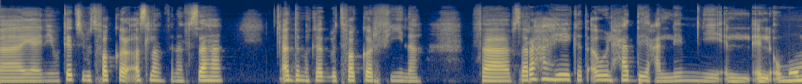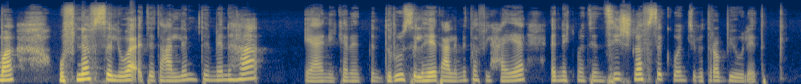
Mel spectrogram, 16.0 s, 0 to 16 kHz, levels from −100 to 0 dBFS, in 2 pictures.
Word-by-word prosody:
ما 155 Hz, 0 st, +1 dB
يعني 155 Hz, +1 st, -3 dB
ما 160 Hz, -, -15 dB
كانتش 210 Hz, +2 st, 0 dB
بتفكّر 190 Hz, +1 st, -1 dB
أصلًا 185 Hz, -1 st, +2 dB
في 165 Hz, +2 st, -17 dB
نفْسها 175 Hz, +2 st, +1 dB, 0.6 s
قد 195 Hz, +1 st, +2 dB
ما 180 Hz, -2 st, -8 dB
كانت 175 Hz, +1 st, -3 dB
بتفكّر 175 Hz, +1 st, -1 dB
فينا. 155 Hz, -2 st, -7 dB, 0.5 s
فبصراحة 170 Hz, +8 st, +1 dB
هي 215 Hz, -1 st, 0 dB
كانت 195 Hz, -2 st, -9 dB
أول 195 Hz, 0 st, -2 dB
حد 195 Hz, -1 st, -2 dB
يعلمني 160 Hz, -2 st, -6 dB
ال 140 Hz, -1 st, -5 dB
الأمومة، 170 Hz, +7 st, +3 dB, 0.5 s
وفي 170 Hz, +5 st, +6 dB
نفْس 240 Hz, +1 st, +9 dB
الوقت 185 Hz, -2 st, +4 dB
اتعلمت 185 Hz, +4 st, -4 dB
منها 205 Hz, +6 st, +1 dB, 0.5 s
يعني 150 Hz, 0 st, -2 dB
كانت 155 Hz, +1 st, -8 dB
من 160 Hz, -, -10 dB
الدروس 180 Hz, +8 st, +2 dB
اللي 160 Hz, -, +2 dB
هي 175 Hz, -, +6 dB
اتعلمتها 180 Hz, +2 st, -2 dB
في 180 Hz, -, -12 dB
الحياة 170 Hz, +4 st, -3 dB, 0.3 s
إنِّك 180 Hz, 0 st, -5 dB
ما 180 Hz, -, -8 dB
تنسيش 175 Hz, +8 st, +2 dB
نفْسِك 225 Hz, -1 st, +3 dB
وأنتِ 185 Hz, -1 st, -7 dB
بتربّي 170 Hz, -1 st, -8 dB
ولادِك. 145 Hz, -, -11 dB
175 Hz, 155 wpm, -21 LUFS, 160-195 Hz, 0.6 s, نفْس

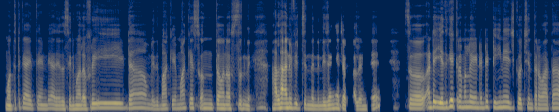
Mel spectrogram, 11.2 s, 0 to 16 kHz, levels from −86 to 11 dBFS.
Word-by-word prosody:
మొదటిగా 145 Hz, +7 st, -2 dB
అయితే 130 Hz, 0 st, -6 dB
అండి. 120 Hz, +2 st, -4 dB
అదేదో 120 Hz, -1 st, -1 dB
సినిమాలో 120 Hz, +1 st, +1 dB
ఫ్రీడమ్ 150 Hz, 0 st, 0 dB
ఇది 115 Hz, -, -5 dB
మాకే 130 Hz, +1 st, -4 dB
మాకే 150 Hz, +1 st, -2 dB
సొంతం 135 Hz, -1 st, -1 dB
అనొస్తుంది. 125 Hz, -1 st, -2 dB, 0.5 s
అలా 140 Hz, +3 st, +7 dB
అనిపించిందండి 135 Hz, -6 st, 0 dB
నిజంగా 130 Hz, +3 st, +1 dB
చెప్పాలంటే. 110 Hz, -2 st, -2 dB, 0.7 s
సో, 145 Hz, -, +1 dB, 0.3 s
అంటే 160 Hz, +3 st, +4 dB, 0.2 s
ఎదిగే 165 Hz, +6 st, +6 dB
క్రమంలో 175 Hz, -1 st, +2 dB
ఏంటంటే 155 Hz, +2 st, -1 dB
టీనేజ్‌కి 165 Hz, -2 st, -1 dB
వచ్చిన 145 Hz, +1 st, -6 dB
తర్వాత 130 Hz, -1 st, -3 dB
140 Hz, 125 wpm, -23 LUFS, 125-150 Hz, 0.7 s, అలా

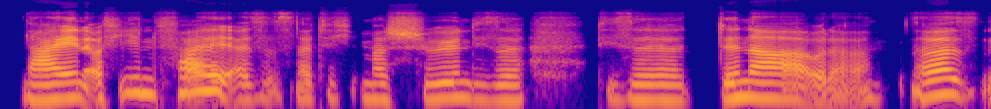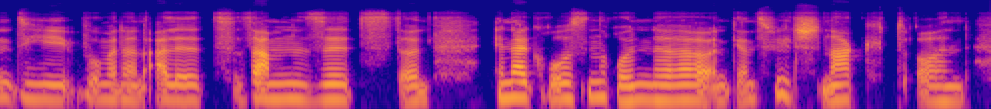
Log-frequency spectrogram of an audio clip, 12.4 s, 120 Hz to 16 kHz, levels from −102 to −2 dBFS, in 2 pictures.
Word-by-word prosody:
Nein, 190 Hz, +2 st, +7 dB
auf -, -, +1 dB
jeden 250 Hz, -1 st, -4 dB
Fall. 140 Hz, -, +3 dB
Also, 185 Hz, +2 st, -5 dB
es 235 Hz, -, -9 dB
ist -, -, -12 dB
natürlich 190 Hz, -2 st, -8 dB
immer 185 Hz, -1 st, -4 dB
schön, 195 Hz, +3 st, +1 dB
diese 175 Hz, -1 st, -5 dB, 0.5 s
diese 180 Hz, -1 st, -4 dB, 0.2 s
Dinner 195 Hz, 0 st, +4 dB
oder, -, -, -6 dB, 0.2 s
ne? 225 Hz, +4 st, +6 dB
S 235 Hz, +2 st, -8 dB
die, 185 Hz, +1 st, -6 dB
wo -, -, -9 dB
man 185 Hz, -, -5 dB
dann -, -, -5 dB
alle 180 Hz, -1 st, -1 dB
zusammensitzt 185 Hz, 0 st, -1 dB
und -, -, -4 dB, 0.4 s
in 195 Hz, -, -4 dB
'ner 205 Hz, 0 st, +6 dB
großen 200 Hz, +1 st, -4 dB
Runde 180 Hz, -1 st, 0 dB
und -, -, -8 dB
ganz 200 Hz, -2 st, -6 dB
viel 230 Hz, -4 st, -7 dB
schnackt 185 Hz, +1 st, +1 dB
und 165 Hz, -1 st, -5 dB
185 Hz, 155 wpm, -26 LUFS, 180-200 Hz, 0.5 s, Nein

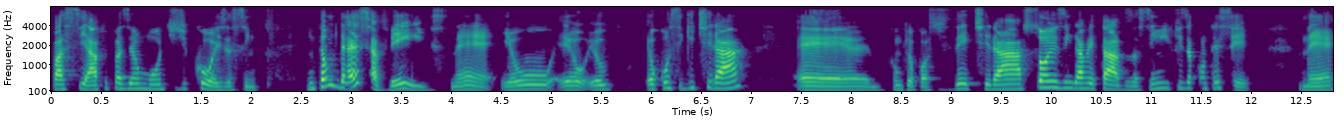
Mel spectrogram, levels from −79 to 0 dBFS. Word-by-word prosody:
passear, 165 Hz, -2 st, +4 dB
fui 190 Hz, -, -20 dB
fazer 185 Hz, -1 st, -2 dB
um -, -, -5 dB
monte 165 Hz, +1 st, -8 dB
de 180 Hz, -, -10 dB
coisa, 125 Hz, -7 st, -4 dB
assim. 125 Hz, -3 st, -13 dB, 0.5 s
Então 245 Hz, +9 st, +2 dB
dessa 210 Hz, -6 st, +4 dB
vez, 135 Hz, -1 st, -1 dB, 0.2 s
né, 135 Hz, 0 st, -2 dB
eu 155 Hz, +4 st, -4 dB
eu 145 Hz, 0 st, -4 dB
eu 155 Hz, +2 st, -6 dB, 0.3 s
eu 165 Hz, -, -1 dB
consegui 200 Hz, +2 st, -8 dB
tirar, 195 Hz, -2 st, +5 dB, 0.5 s
eh, 130 Hz, -2 st, +1 dB, 0.2 s
como 150 Hz, -, -11 dB
que -, -, -7 dB
eu -, -, -6 dB
posso 130 Hz, 0 st, -8 dB
dizer, 140 Hz, +7 st, -5 dB
tirar 165 Hz, 0 st, +4 dB
sonhos 220 Hz, +2 st, +3 dB
engavetados 175 Hz, -8 st, +4 dB
assim 170 Hz, +8 st, -9 dB
e -, -, -14 dB
fiz 195 Hz, 0 st, -12 dB
acontecer, 190 Hz, -, -7 dB, 0.5 s
né. 130 Hz, +2 st, 0 dB
160 Hz, 150 wpm, -22 LUFS, 135-185 Hz, 0.5 s, tirar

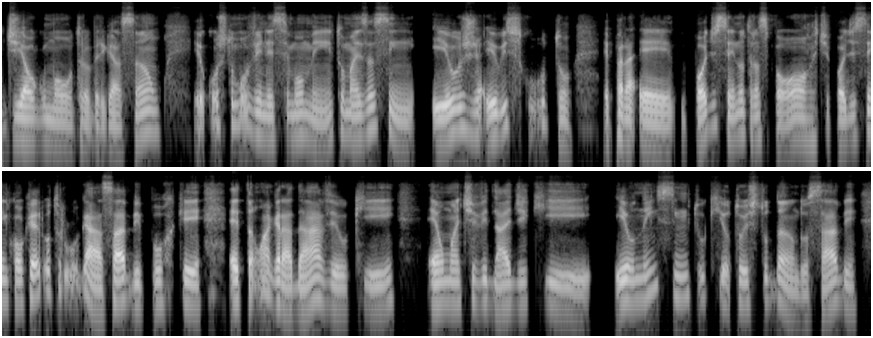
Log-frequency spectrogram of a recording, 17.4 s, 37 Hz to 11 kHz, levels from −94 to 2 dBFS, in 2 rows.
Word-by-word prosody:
de 105 Hz, +8 st, +1 dB
alguma 100 Hz, -2 st, +1 dB
outra 85 Hz, -3 st, -3 dB
obrigação, 115 Hz, +11 st, -1 dB, 0.3 s
eu -, -, -2 dB
costumo -, -, -3 dB
ver 125 Hz, -, -1 dB
nesse 110 Hz, 0 st, -2 dB
momento, 115 Hz, 0 st, -3 dB
mas 110 Hz, +2 st, 0 dB
assim, 105 Hz, -, -2 dB, 0.2 s
eu 110 Hz, +8 st, +4 dB
já 130 Hz, -4 st, 0 dB
eu 120 Hz, -, +3 dB
escuto 155 Hz, -, -4 dB, 0.3 s
e -, -, -1 dB
pra, -, -, +3 dB
eh, 85 Hz, -3 st, +4 dB, 0.2 s
pode 160 Hz, -, +3 dB
ser 105 Hz, -10 st, +2 dB
no 125 Hz, -, -1 dB
transporte, 105 Hz, -2 st, -1 dB
pode 95 Hz, +3 st, -1 dB
ser 125 Hz, +4 st, -1 dB
em -, -, -2 dB
qualquer 125 Hz, -1 st, +3 dB
outro -, -, -5 dB
lugar, 95 Hz, -, +4 dB
sabe. 125 Hz, 0 st, +5 dB
Porque 120 Hz, -1 st, 0 dB, 0.3 s
é -, -, +7 dB
tão -, -, 0 dB
agradável, 100 Hz, +2 st, +4 dB
que 110 Hz, +4 st, -4 dB, 0.3 s
é 115 Hz, -, +4 dB
uma 120 Hz, +1 st, +1 dB
atividade 120 Hz, -2 st, -1 dB
que 100 Hz, -8 st, -5 dB, 0.2 s
eu 130 Hz, 0 st, +3 dB
nem 145 Hz, +8 st, -5 dB
sinto 150 Hz, -8 st, -5 dB
que -, -, -8 dB
eu -, -, -1 dB
estou 125 Hz, -, -4 dB
estudando, 95 Hz, -8 st, -2 dB
sabe. 115 Hz, +3 st, 0 dB
115 Hz, 160 wpm, -24 LUFS, 100-125 Hz, 0.3 s, é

